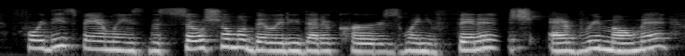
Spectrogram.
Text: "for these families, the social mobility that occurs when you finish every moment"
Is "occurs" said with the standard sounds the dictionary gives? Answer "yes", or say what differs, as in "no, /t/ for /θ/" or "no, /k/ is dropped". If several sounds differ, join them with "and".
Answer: yes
